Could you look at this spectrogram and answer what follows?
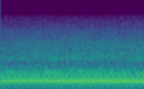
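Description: A race car in the BeamNG video game holds a steady, loud engine drone while doing burnouts, a constant high revving tone with no talk.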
